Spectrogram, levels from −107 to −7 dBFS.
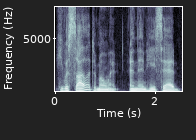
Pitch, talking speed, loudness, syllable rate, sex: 140 Hz, 210 wpm, -15 LUFS, 5.0 syllables/s, female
